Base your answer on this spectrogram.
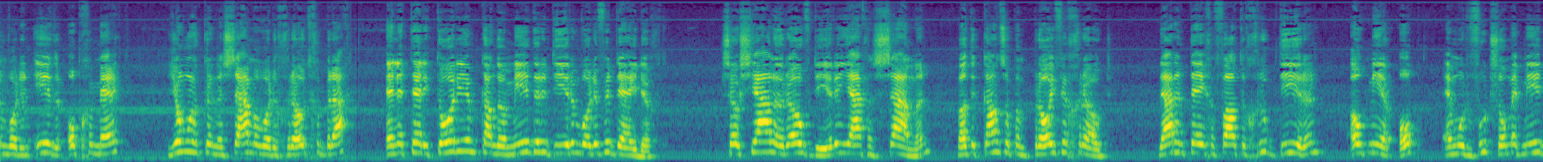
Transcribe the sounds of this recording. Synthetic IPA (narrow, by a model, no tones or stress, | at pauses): ənʋɔɹdənɪəɹdərɔpχəmɛrk̚t | joŋənkɵnənsaːmənʋɔɹdənχrowtχəbrɑχt | ɛnɦətɪritoːriəmkɑndʊːɹmɪːəɹdəɾədiːɾənʋɔɹdənvəɹdejdəχt | sowsaːlərowvdiːɾənjaːχənsaːmən | ʋɑt̚dəkɑnsɔpənprɔjvəχrowt | d̥aːɾɪntejχənvɑlˠtdəχrup̚diːɾən | owkmɪːrɔp | ɛnmutvutsəlˠmɛtmɪː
